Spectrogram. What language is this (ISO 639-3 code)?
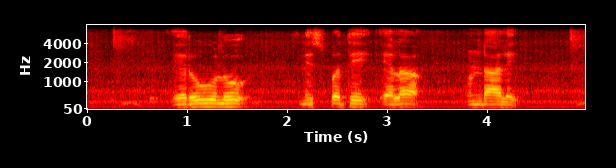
tel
